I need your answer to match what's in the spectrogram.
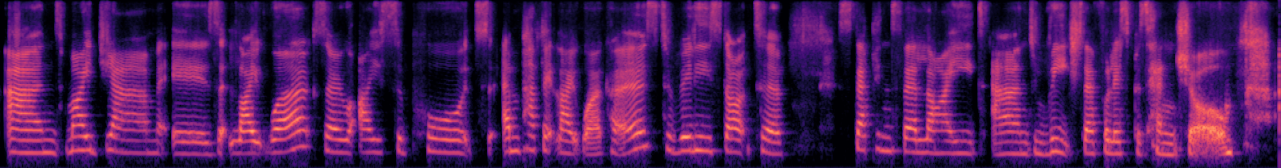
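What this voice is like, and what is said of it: British English accent. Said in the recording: “I'm British, English, as you can tell by the accent”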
